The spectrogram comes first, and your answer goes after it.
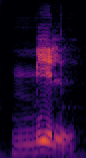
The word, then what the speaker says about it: mil: mil estão em espanhol o mil nós fizemos como como em português né mil só que o l ele é pronunciado então nós vamos dizer mili mili e aí eu coloquei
